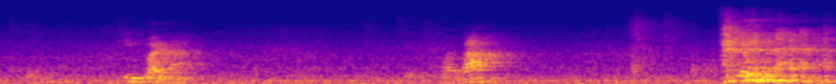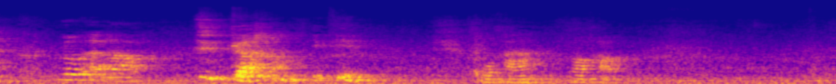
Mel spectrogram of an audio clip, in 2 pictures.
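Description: A second young woman talks with animation and laughs.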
